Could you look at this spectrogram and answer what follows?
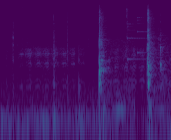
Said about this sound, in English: Hey, sheep.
